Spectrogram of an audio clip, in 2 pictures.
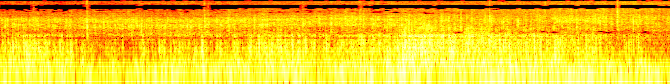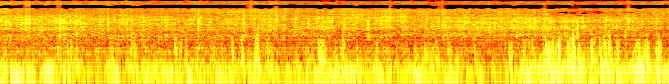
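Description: Wind buffeting the microphone of a camera on a moving bicycle: a dense low rumble that swells about three to four seconds in, with scattered small knocks from bumps in the path.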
